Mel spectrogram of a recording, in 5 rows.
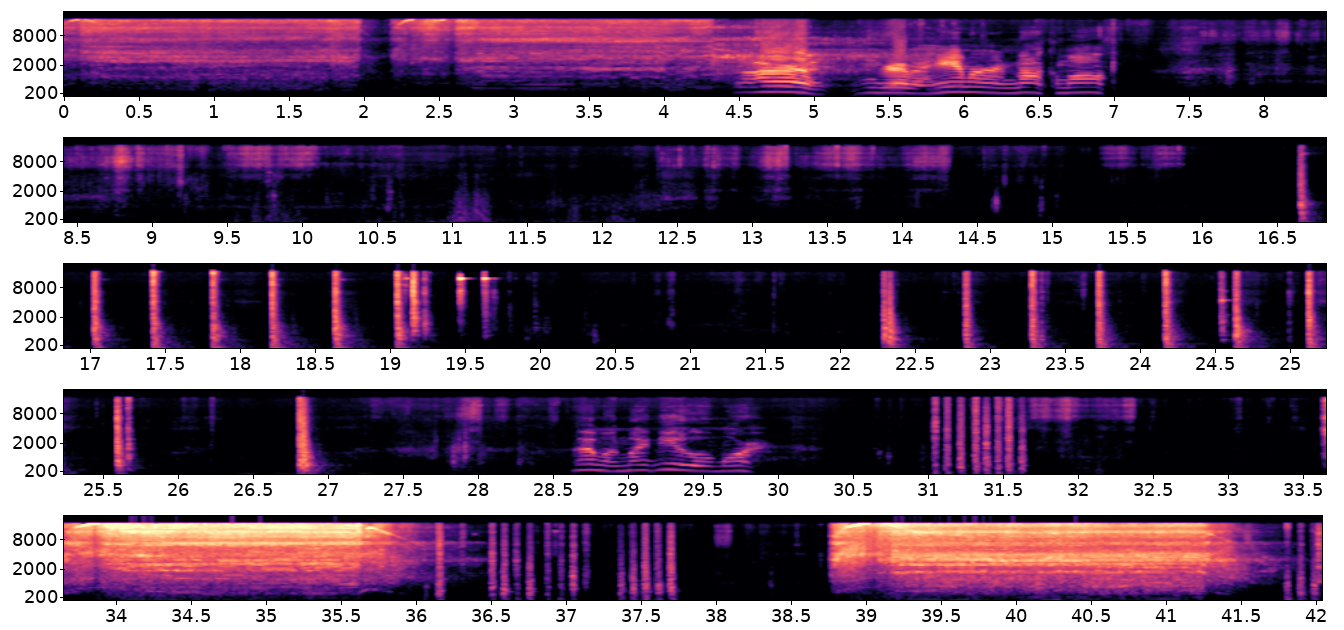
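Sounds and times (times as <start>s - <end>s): hammer blows on metal bolts: 16.7s - 19.8s, 22.3s - 25.8s.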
